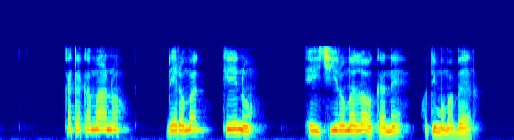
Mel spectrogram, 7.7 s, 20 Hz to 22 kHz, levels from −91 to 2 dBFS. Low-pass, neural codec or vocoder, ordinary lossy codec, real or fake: 5.4 kHz; none; none; real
